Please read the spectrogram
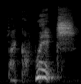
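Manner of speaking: gasp, then whisper like a witch; hushed, spooky aside; breathy whispered witch aside. Acted.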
